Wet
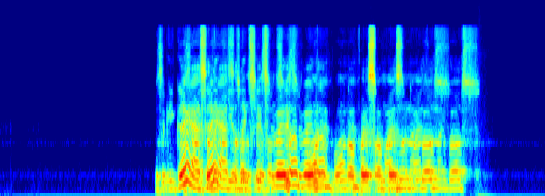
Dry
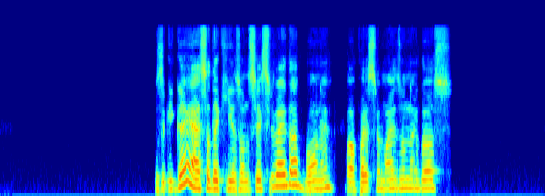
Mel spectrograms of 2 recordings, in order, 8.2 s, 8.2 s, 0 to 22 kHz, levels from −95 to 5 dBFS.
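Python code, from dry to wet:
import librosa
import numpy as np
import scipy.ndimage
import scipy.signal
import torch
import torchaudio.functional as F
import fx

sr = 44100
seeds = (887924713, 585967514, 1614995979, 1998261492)

p1 = fx.low_shelf(x, sr, hz=180.0, db=3.5)
p2 = fx.small_body(p1, sr, hz=(450.0, 1100.0), ring_ms=50, db=16)
p3 = p2 + fx.echo_single(p2, sr, ms=414, db=-3.0, dry=0)
p4 = fx.sustainer(p3, sr, db_per_s=71.0)
y = p4 * librosa.db_to_amplitude(-4.5)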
